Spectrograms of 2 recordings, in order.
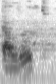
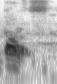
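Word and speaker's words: גלות: connotation but the word exile in Hebrew galut or in aazi pronunciation gulus uh that Jews were thrown out of their land.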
